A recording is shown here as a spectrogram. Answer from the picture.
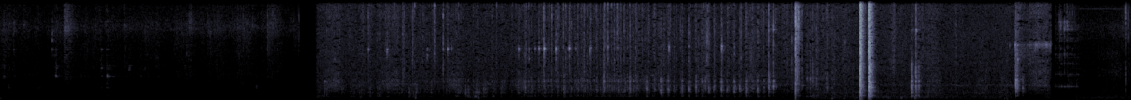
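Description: Silicone spatula scraping and pressing thick blended pepper sauce through a mesh strainer into a glass jar: faint wet scraping and squishing that starts a few seconds in, after near silence. Two sharp taps come a little past the middle, under a second apart.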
